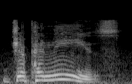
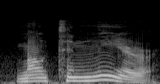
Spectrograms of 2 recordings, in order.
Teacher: The primary stress is on the first syllable of the suffix.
